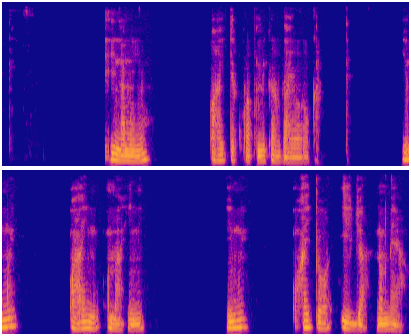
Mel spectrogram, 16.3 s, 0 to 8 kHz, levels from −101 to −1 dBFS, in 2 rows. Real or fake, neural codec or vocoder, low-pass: real; none; 7.2 kHz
